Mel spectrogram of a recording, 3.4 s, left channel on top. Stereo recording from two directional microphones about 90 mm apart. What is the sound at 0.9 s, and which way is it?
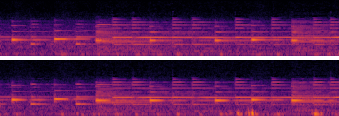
Music, 20° right (ahead or behind).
